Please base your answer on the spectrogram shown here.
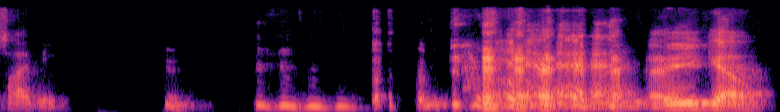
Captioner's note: chuckling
